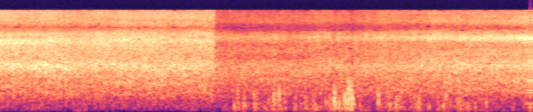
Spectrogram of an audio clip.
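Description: Rough sea breaking on a rocky shore, a steady wash of surf, with wind blowing across the microphone; from about halfway the wind buffets the microphone in gusts.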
